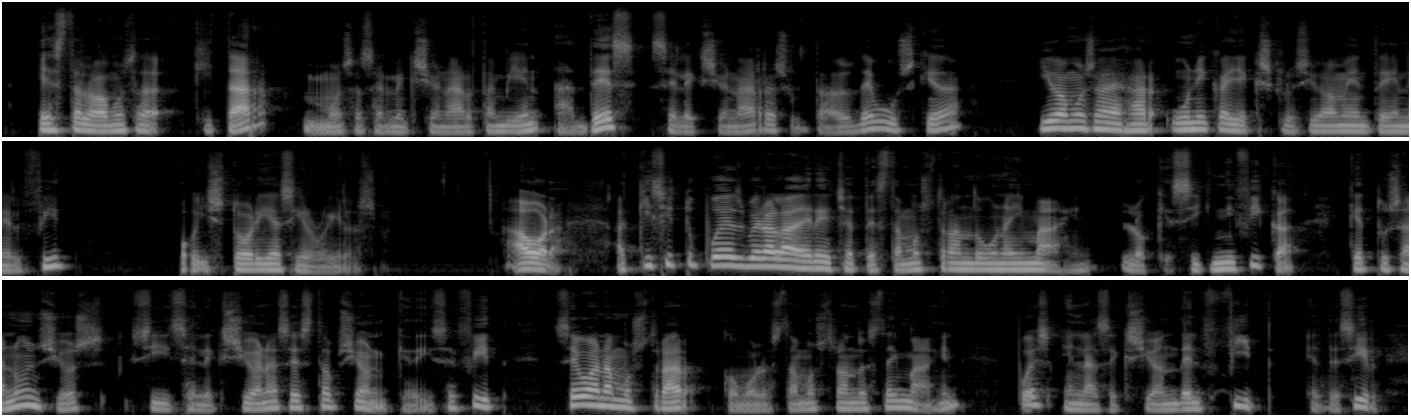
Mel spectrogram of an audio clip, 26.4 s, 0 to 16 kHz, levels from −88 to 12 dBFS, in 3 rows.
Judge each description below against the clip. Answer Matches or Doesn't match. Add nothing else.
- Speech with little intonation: Doesn't match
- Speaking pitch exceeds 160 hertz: Doesn't match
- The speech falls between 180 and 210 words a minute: Doesn't match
